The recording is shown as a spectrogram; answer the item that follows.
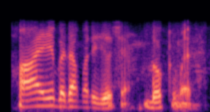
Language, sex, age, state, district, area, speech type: Gujarati, male, 18-30, Gujarat, Ahmedabad, urban, conversation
